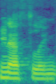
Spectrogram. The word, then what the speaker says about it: Noethling: Noethling. The O is silent.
